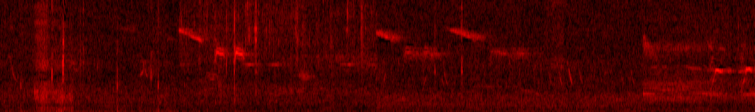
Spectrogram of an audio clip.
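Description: Faint birdsong: short, high chirps here and there over a steady low outdoor background, with a few soft clicks.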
